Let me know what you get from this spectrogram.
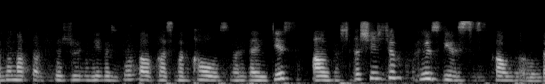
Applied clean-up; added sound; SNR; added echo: neural mask model DeepFilterNet 3.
